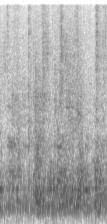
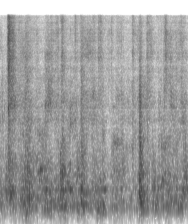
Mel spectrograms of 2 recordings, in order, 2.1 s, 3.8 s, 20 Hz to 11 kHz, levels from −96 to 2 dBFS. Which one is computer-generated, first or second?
second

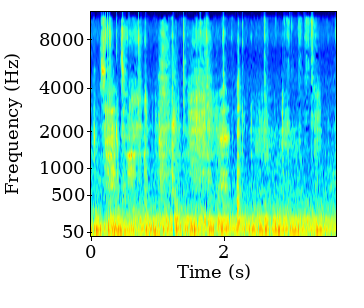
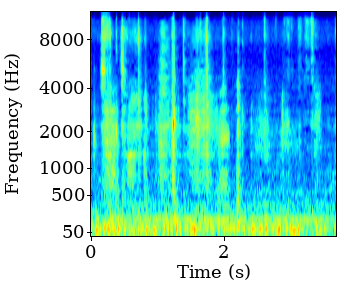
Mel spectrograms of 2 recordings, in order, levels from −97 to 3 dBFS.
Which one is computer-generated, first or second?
second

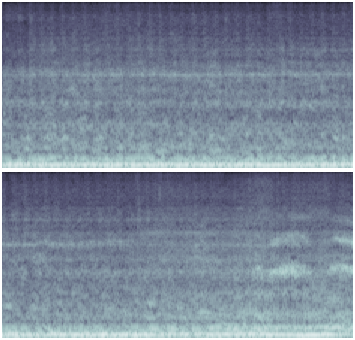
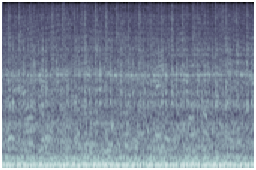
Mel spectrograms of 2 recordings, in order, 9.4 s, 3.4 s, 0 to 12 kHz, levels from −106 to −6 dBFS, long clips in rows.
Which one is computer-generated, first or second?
first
